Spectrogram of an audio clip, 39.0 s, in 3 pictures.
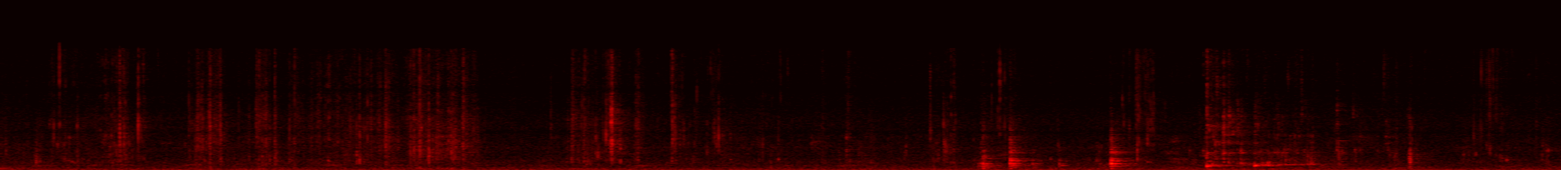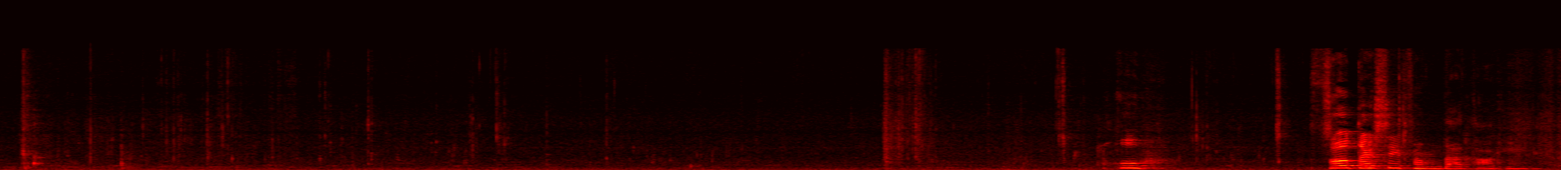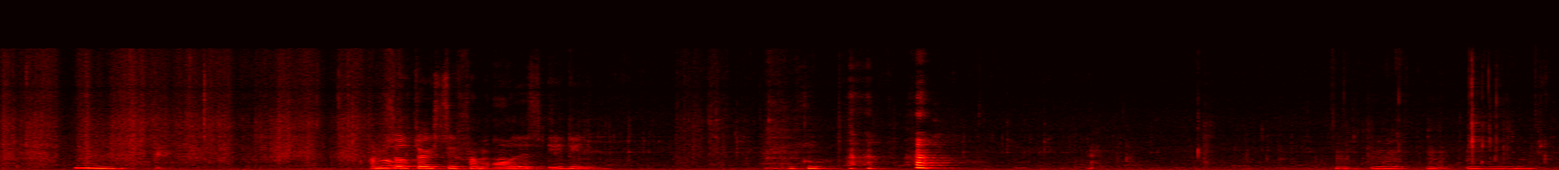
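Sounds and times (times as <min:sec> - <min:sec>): chewing and biting food: 0:11.1 - 0:19.2.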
